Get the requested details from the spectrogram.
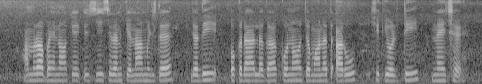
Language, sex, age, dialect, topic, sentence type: Maithili, female, 46-50, Angika, agriculture, statement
